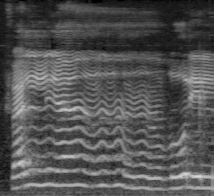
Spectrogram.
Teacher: یا کو نون سے ملا کر نون پر اخفا کریں گے، ضا کو موٹا پڑھیں گے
